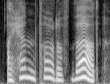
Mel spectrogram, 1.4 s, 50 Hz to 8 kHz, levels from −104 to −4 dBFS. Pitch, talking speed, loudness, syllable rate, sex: 245 Hz, 215 wpm, -17 LUFS, 5.0 syllables/s, female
